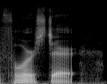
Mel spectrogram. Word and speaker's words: Forster: Robert Forster, if that's how you pronounce his last name.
